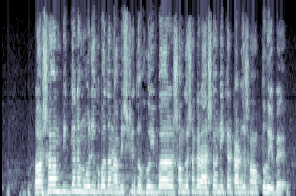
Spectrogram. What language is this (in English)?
Bangla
